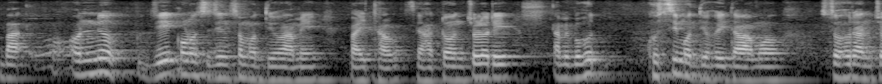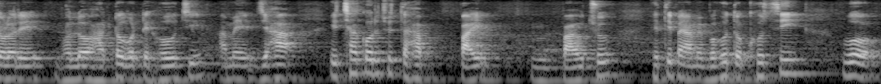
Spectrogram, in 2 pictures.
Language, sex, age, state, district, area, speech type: Odia, male, 18-30, Odisha, Rayagada, rural, spontaneous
